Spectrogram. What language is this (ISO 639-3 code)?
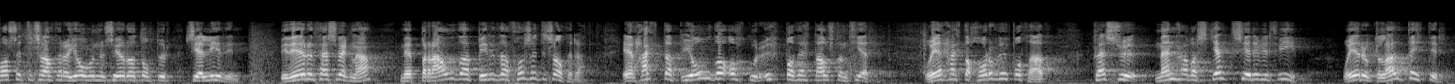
isl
